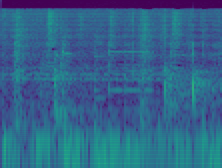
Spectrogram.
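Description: Background music with a steady bass beat, with a few knife strokes through aubergine onto a wooden cutting board.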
